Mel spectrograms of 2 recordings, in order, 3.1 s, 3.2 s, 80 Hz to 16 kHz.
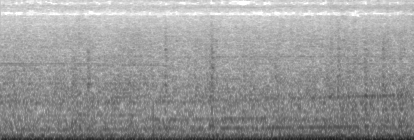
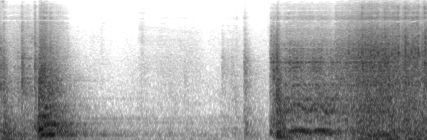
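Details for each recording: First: IH 4x4 Loadstar, an old fire truck with a carburettor, being driven on the road under power: steady deep drone with no popping, spitting or misses, carb well adjusted; normal running under load. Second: IH 4x4 Loadstar, an old fire truck with a carburettor, only about 6 in of fuel in the tank and fuel dumped in by hand: it cranks, catches, runs rough about five seconds, then dies; engine stalls from fuel starvation.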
